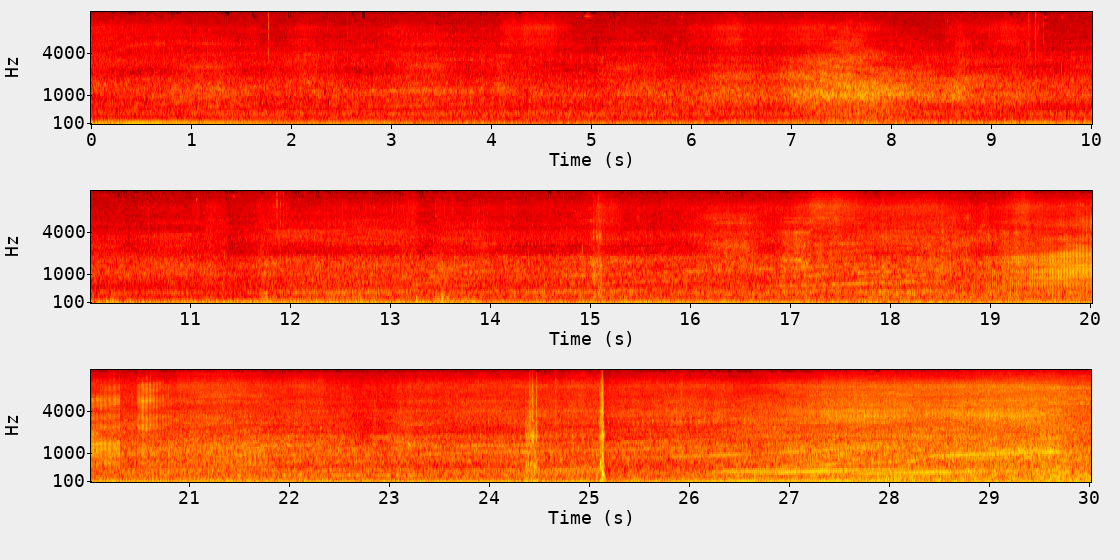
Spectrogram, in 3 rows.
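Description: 1999 Suzuki Hayabusa's inline-four engine heard from the rider's seat, running at low revs while moving off and cruising, with a few short knocks. Near the end it grows louder and its pitch rises as the bike accelerates.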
